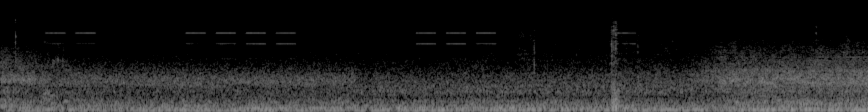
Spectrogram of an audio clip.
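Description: Faint electronic bite alarm beeping in short groups of quick high beeps, a sign of line movement at the rods, over a steady low rumble. A single soft knock near six seconds.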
